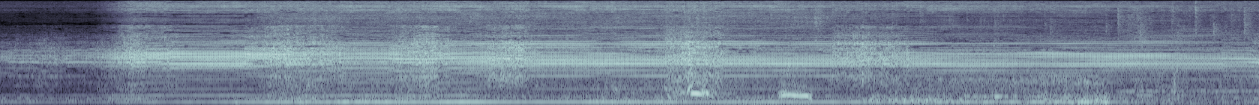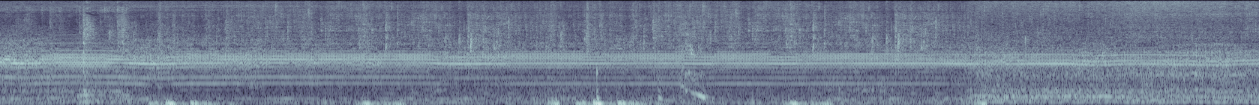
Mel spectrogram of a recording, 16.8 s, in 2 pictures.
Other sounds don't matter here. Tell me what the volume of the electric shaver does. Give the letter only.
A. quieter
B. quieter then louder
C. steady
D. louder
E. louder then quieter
A.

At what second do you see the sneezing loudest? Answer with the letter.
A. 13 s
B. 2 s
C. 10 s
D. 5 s
D.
